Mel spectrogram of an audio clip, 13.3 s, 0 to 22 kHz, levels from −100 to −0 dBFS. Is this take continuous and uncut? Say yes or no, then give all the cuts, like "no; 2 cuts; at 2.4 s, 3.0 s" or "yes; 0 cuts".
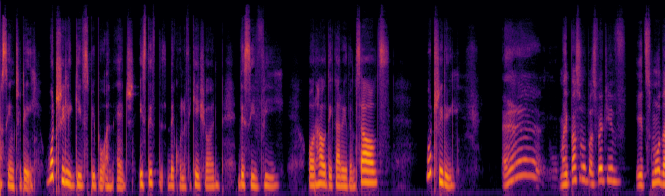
yes; 0 cuts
